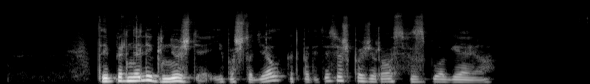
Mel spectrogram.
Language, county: Lithuanian, Vilnius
